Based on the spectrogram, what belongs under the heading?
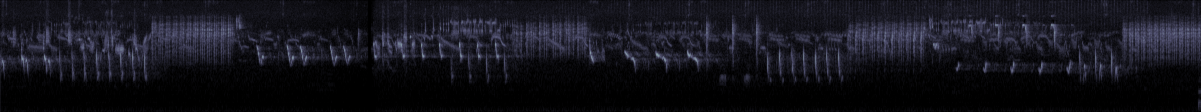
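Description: Songbirds singing: rapid series of sharp chirps and sweeping whistled notes, broken up by dense buzzy trills every few seconds, with a short pause about seven seconds in.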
